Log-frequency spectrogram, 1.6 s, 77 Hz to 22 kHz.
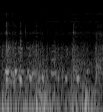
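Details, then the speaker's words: Soyee GPTOYS 1:10 4WD RC truck with a GoPro on top, driven over rough ground: short, high squeaks repeat as it bounces. The rear shocks are screeching and the fronts a little; owner suspects water got on them. "let's see actually sounds like the shocks are screeching the rear shocks I don't know why they'd be screeching like that"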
